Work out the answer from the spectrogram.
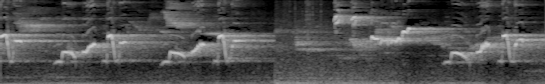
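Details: A white-rumped shama repeats a whistled rising slur phrase about once a second as training song, with a brief break of higher notes before the phrase returns.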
